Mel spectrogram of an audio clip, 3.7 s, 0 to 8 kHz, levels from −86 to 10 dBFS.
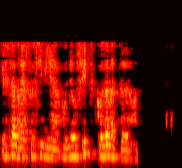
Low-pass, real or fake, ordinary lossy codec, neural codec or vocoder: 7.2 kHz; real; AAC, 16 kbps; none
